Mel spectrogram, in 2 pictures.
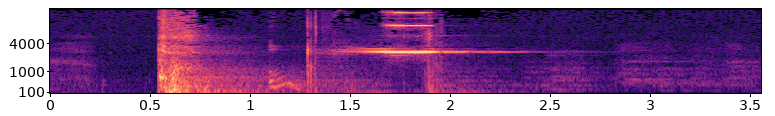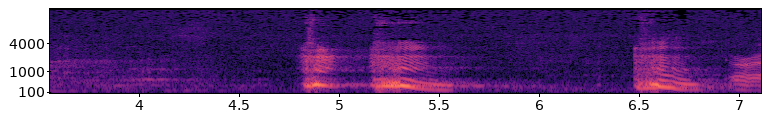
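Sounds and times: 
person coughing: 0:04.8 - 0:05.7
throat clearing: 0:04.8 - 0:05.8, 0:06.4 - 0:06.9.

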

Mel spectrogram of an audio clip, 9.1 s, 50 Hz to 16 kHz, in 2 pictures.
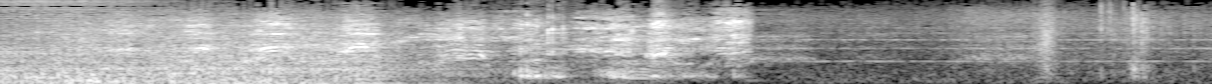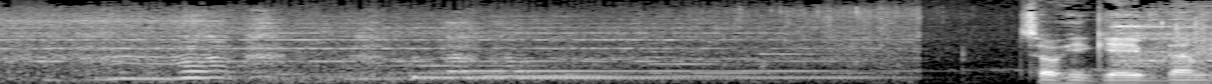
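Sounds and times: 
herd of pigs grunting and snorting: 0:00.1 - 0:02.9
pigs squealing: 0:00.3 - 0:02.9, 0:08.7 - 0:09.0
speech: 0:08.4 - 0:09.0.

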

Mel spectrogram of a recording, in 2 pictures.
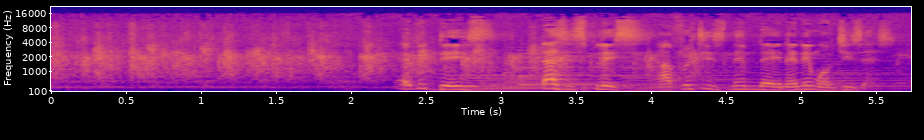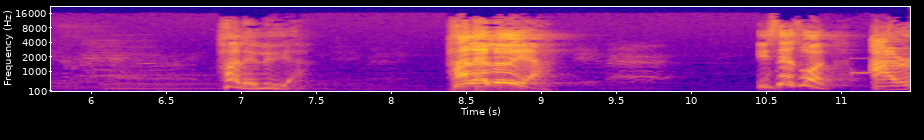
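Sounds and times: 
audience clapping: 0:00.0 - 0:04.8
speech: 0:02.3 - 0:05.7, 0:06.9 - 0:07.5, 0:10.7 - 0:11.4.

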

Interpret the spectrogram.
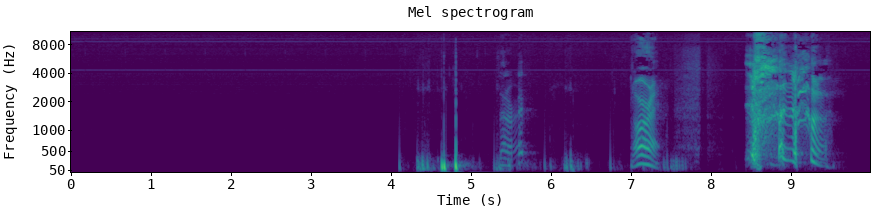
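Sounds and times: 
speech: 0:05.4 - 0:05.8, 0:07.0 - 0:07.4, 0:08.5 - 0:09.6
raspy cough: 0:08.4 - 0:09.6.

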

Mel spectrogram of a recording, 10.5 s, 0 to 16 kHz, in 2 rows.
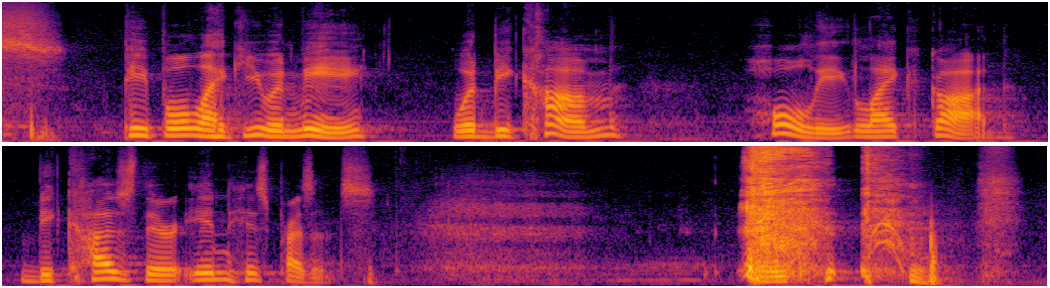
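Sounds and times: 
speech: 0:00.6 - 0:03.2, 0:03.8 - 0:07.2, 0:08.9 - 0:10.0
harsh raspy coughs from a tickle in the throat with congestion after an illness: 0:08.9 - 0:10.1.

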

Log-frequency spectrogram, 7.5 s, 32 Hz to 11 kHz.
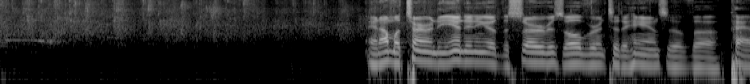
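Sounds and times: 
crowd applause: 0:00.0 - 0:05.2
speech: 0:03.7 - 0:07.5.

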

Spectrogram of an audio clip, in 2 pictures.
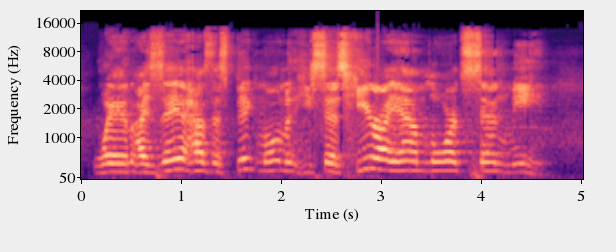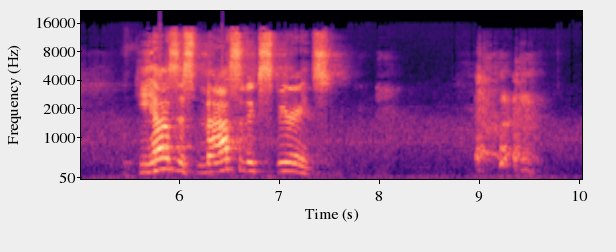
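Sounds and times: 
speech: 0:00.1 - 0:04.7, 0:05.6 - 0:07.6
raspy coughs: 0:07.9 - 0:09.8.

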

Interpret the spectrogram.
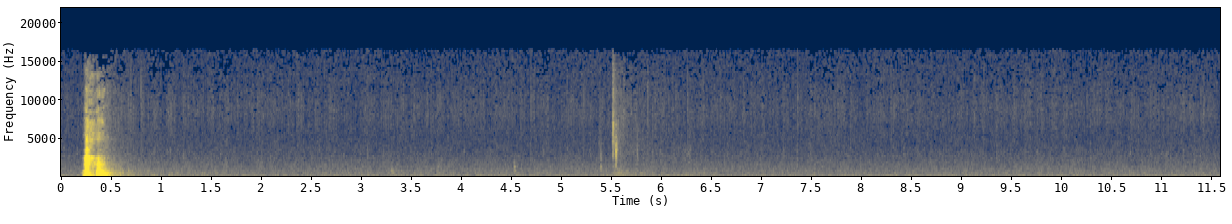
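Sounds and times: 
faint hum: 0:00.0 - 0:11.5
throat clearing: 0:00.2 - 0:00.6.

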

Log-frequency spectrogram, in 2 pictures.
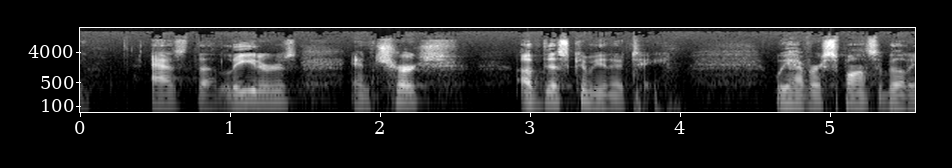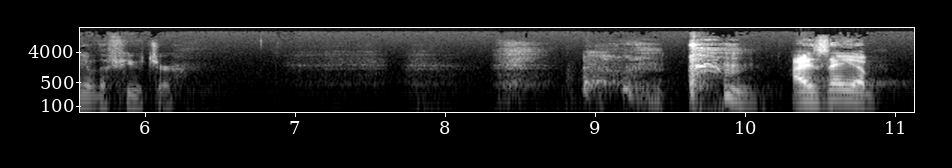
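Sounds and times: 
speech: 0:00.5 - 0:04.0, 0:04.6 - 0:06.3, 0:09.9 - 0:11.0
breathy breathing: 0:01.4 - 0:01.8, 0:02.6 - 0:02.9, 0:04.0 - 0:04.6, 0:06.9 - 0:08.8
person coughing throatily: 0:08.8 - 0:10.2.

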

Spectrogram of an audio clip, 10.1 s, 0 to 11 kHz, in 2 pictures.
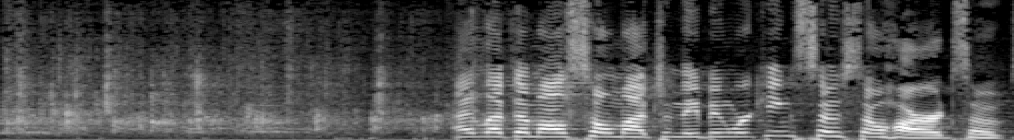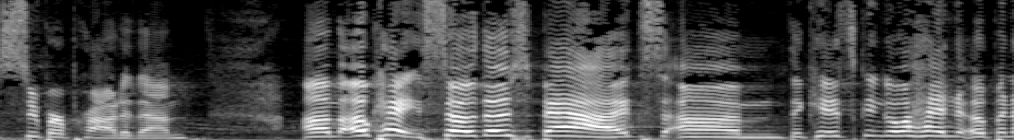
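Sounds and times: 
sizable audience applauding in a room: 0:00.0 - 0:02.6
speech: 0:02.3 - 0:10.1.

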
